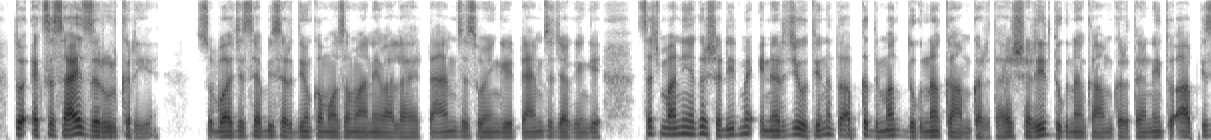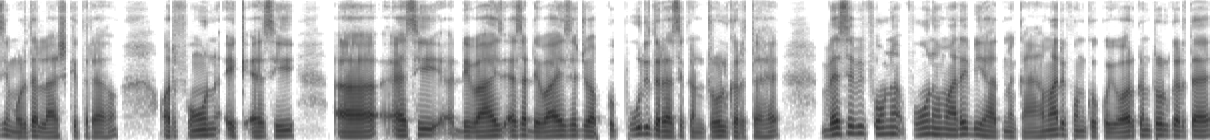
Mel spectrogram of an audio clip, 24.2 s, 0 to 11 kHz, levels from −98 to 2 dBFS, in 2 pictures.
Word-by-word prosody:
तो 450 - +6
एक्सरसाइज़ 160 0 +7
ज़रूर 105 -2 +3
करिए। 90 +1 -5 0.4
सुबह 110 +1 +2
जैसे 105 +1 -1
अभी 110 +2 -1
सर्दियों 105 0 -2
का 105 - -1
मौसम 100 0 -2
आने 100 +1 -2
वाला 95 0 -2
है, 95 0 -5
टाइम 105 +3 -2
से 105 - -3
सोएँगे, 100 0 -3
टाइम 100 +2 -4
से 110 - -6
जागेंगे, 95 +1 -4 0.5
सच 160 0 -1
मानिए 150 +2 +2
अगर 160 +2 +1
शरीर 130 +3 -1
में 165 +1 -1
एनर्जी 115 +4 -1
होती 120 -3 +1
है 125 - -3
ना, 150 - -2
तो 135 - -3
आपका 125 - +1
दिमाग 115 +3 -1
दुगना 105 +2 +1
काम 95 -1 -1
करता 85 +1 -6
है, 100 +3 0
शरीर 120 +6 +2
दुगना 105 -4 -2
काम 95 0 -4
करता 90 +2 -2
है, 95 - -3
नहीं 105 +2 -3
तो - - +2
आप 110 - 0
किसी 125 +1 -4
मुर्दा 100 +3 +2
लाश 95 -1 0
की - - -4
तरह 95 - -3
हो। 100 +5 -6 0.4
और 110 - +1
फ़ोन 125 +4 +2 0.2
एक - - -9
ऐसी 115 +3 -1 0.5
अ, 100 0 +6 0.2
ऐसी 120 +4 +3
अ, - - -6
डिवाइस 110 +2 +3
ऐसा 125 +2 +2
डिवाइस 110 +2 +3
है 125 - +1
जो 115 -1 +2
आपको 125 - -4
पूरी 150 +5 0
तरह 110 -5 +5
से - - -2
कंट्रोल 105 +3 -1
करता 100 +2 -2
है। 100 - -2 0.5
वैसे 155 +4 +5
भी 170 - -2
फ़ोन 155 +1 0 0.2
फ़ोन 145 +3 -1
हमारे 140 0 +2
भी 140 -2 -3
हाथ 110 -3 +1
में 105 -1 -5
कहाँ 95 0 -5
है, 100 - -6
हमारे 130 +4 +2
फ़ोन 115 -1 -4
को 110 - -3
कोई 100 -1 -3
और 115 - +5
कंट्रोल 130 0 0
करता 115 -1 +1
है, 115 - +1
110 Hz, 215 wpm, -24 LUFS, 100-125 Hz, 0.5 s, एक्सरसाइज़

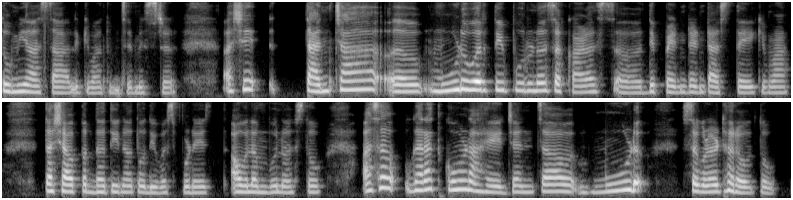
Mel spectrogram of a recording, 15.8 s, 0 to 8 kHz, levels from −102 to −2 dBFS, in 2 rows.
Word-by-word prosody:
तुम्ही 215 -1 +3
असाल 180 -3 -3
किंवा 170 0 -8
तुमचे 85 - -9
मिस्टर, 170 0 -5 0.6
असे 275 +5 +2 0.5
त्यांच्या 230 +4 +3 0.3
अ, 210 -10 +1 0.2
मूडवरती 260 +2 +7
पूर्ण 235 -1 0
सकाळच 205 -2 0
अ, - - -5 0.2
डिपेंडेंट 195 -2 -4
असते? 175 0 -4
किंवा 180 0 -8 0.5
तशा 220 -1 +6
पद्धतीनं 195 -1 -2
तो 190 - -2
दिवस 180 0 -3
पुढे 180 0 -3 0.3
अवलंबून 195 -1 -1
असतो, 190 +1 -5 0.5
असं 320 +6 +4 0.2
घरात 280 +4 +3
कोण 275 +1 +4
आहे, 200 -6 -1
ज्यांचा 200 +4 -1 0.3
मूड 220 - +3 0.5
सगळं 205 -2 +3
ठरवतो? 175 -7 -1
200 Hz, 115 wpm, -22 LUFS, 185-230 Hz, 0.6 s, मूडवरती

